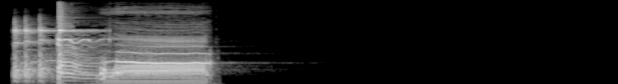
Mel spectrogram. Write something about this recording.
twanger with banjo hit
A few twangy banjo notes followed by me singing "laa" in harmony. This was originally going to be used as a comic sound effect on a video podcast, but it wasn't used.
